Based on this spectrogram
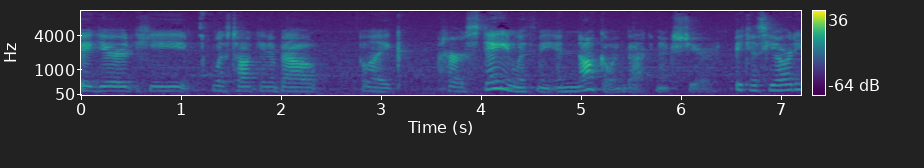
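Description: This woman has a fairly low pitch and speaks at a fairly slow pace. Light background noise can be heard. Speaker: parent vlogger. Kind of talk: casual vlog chat. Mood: upset, earnest. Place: home room.

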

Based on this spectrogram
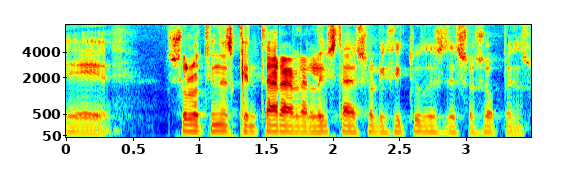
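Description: The intonation stays fairly even. There is light background noise. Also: man. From Madrid, Spain; Spain. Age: young. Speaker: comedian. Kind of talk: casual chat. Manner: hesitant, with fillers. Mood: relaxed, joking. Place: bar. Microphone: studio mic.

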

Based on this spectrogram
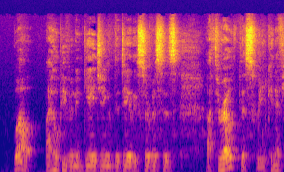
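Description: With ordinary pitch variation, a man's voice carries audible room echo. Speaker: church minister. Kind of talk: sermon.

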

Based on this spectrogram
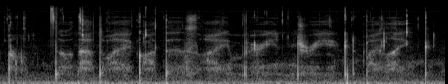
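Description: A soft-spoken woman whispering. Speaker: ASMR creator. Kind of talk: soft-spoken ASMR show-and-tell. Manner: close soft whisper into microphone. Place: home room. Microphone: studio mic.

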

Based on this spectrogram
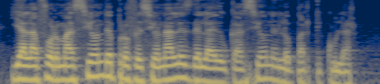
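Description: The tone is dark and mellow, with ordinary pitch variation. Delivery moves at a moderate pace. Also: man, quiet background. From Mexico. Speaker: education official; panelist. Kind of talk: prepared speech read aloud. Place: hall. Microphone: podium.

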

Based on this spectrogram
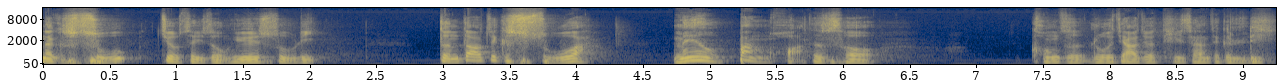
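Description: A man's somewhat breathy voice, lively in intonation, at a fairly slow pace with long, frequent pauses. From Taiwan, Changhua; Taiwan. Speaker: professor. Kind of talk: lecture. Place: hall. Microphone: handheld.

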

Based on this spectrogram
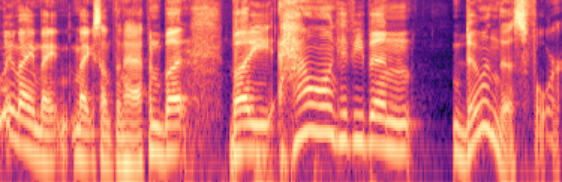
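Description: At a moderate pace, a man speaks in a fairly high pitch with big pitch swings.

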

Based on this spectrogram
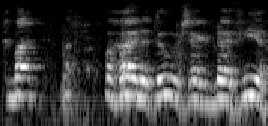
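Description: Amid light background noise and audible room echo, a man speaks at a moderate pace in a high pitch with fairly even intonation. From Netherlands, Elden near Arnhem (Gelderland); Gelderland, Netherlands. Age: 90s. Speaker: war eyewitness, elderly villager; witness. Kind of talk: interview storytelling. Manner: halting. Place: meeting room. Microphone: camera far.

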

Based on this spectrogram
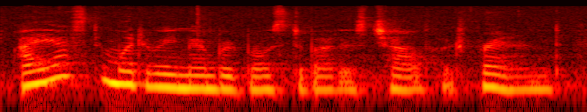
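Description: Speaking at a fairly quick pace, a woman has a dark, mellow, somewhat breathy tone, medium pitch and lively intonation. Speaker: narrator reading her own written piece. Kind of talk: literary audiobook reading. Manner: earnest and somber, measured narration.

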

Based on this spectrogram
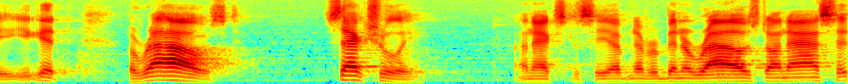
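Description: A man's moderate-paced speech with long, frequent pauses and big swings in loudness. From Canada. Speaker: stand-up comedian. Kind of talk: stand-up. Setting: stage with audience. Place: stage.

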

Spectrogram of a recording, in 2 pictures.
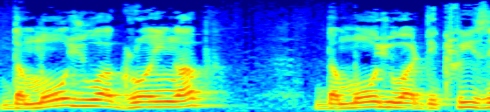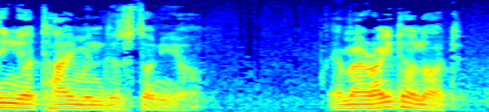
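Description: This man speaks with a Pakistani accent at a medium pitch. His pace is moderate and his pitch varies in an ordinary way. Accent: South Asian (Urdu) English. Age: 40s. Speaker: Islamic scholar, preacher. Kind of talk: sermon.

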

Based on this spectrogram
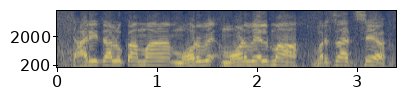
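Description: A man with a high pitch speaks in a raised, projected voice with fairly even intonation over noticeable background noise. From Saurashtra, Gujarat (Khambha, Amreli district). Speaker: farming YouTuber. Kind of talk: live stream chat with viewers. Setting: outdoors at night during rain, live stream.

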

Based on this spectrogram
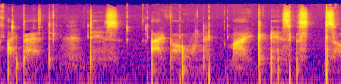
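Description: A man whispers in a soft-spoken way. Light background noise sits behind him. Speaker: ASMR creator. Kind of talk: whispered casual vlog chat. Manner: soft close-up ASMR whisper. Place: home room. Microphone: phone near.

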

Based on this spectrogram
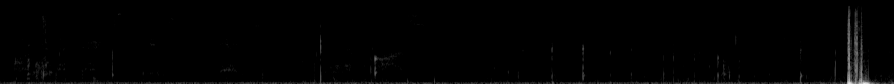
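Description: A woman is whispering. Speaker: ASMR creator. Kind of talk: ASMR makeup application with repeated trigger words. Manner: whispered. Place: home room. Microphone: lapel.

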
